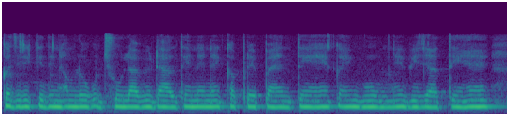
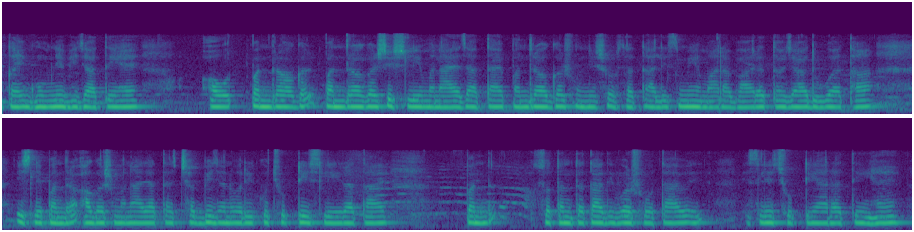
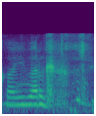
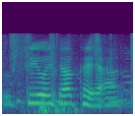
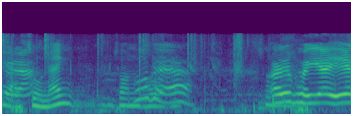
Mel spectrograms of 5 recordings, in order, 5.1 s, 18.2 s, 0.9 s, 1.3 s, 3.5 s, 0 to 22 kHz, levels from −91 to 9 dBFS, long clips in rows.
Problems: constant background noise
